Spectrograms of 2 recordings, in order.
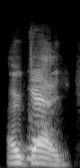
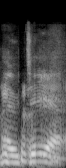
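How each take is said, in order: First: The name ends with a 'day' sound. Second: The name ends with a 'dear' sound. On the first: The speaker calls it right. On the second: The speaker calls it wrong.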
